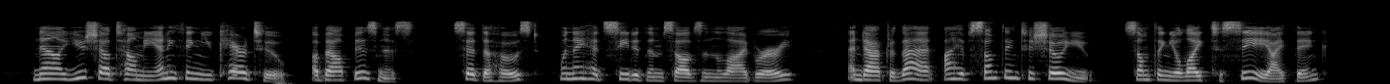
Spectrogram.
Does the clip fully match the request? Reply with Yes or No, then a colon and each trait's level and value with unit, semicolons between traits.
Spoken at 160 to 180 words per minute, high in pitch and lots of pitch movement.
Yes: average, 165 wpm; high, 225 Hz; wide, 6.6 semitones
